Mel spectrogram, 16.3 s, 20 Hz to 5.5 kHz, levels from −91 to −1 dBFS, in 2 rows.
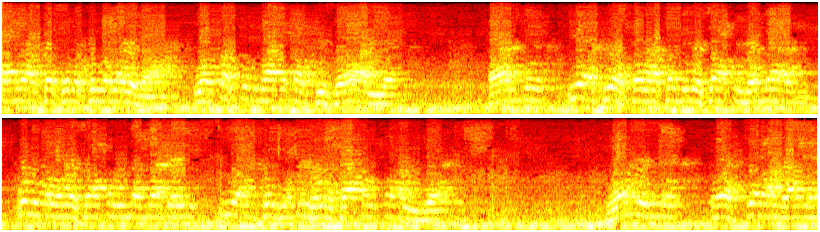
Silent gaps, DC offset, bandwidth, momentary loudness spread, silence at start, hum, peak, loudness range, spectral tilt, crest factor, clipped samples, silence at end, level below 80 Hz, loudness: none; under 0.1%; 5.4 kHz; 8 LU; 0 s; none; 0 dBFS; 2 LU; -9.5 dB/octave; 8 dB; 1%; 0 s; -16 dBFS; -9 LUFS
